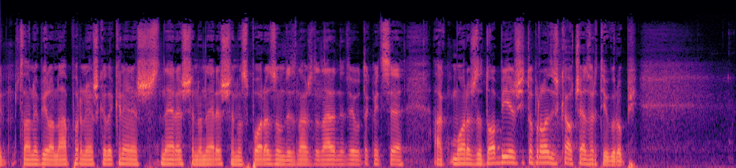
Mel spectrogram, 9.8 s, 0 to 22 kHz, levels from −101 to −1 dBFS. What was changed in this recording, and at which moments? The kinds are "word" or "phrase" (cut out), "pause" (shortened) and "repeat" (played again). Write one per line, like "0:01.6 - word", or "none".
none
